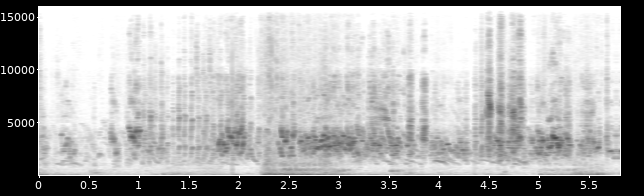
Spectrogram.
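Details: Budgerigars calling as a group: rapid overlapping chirps and warbled squeaks, quieter at first, then a loud continuous chattering chorus after a brief pause.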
